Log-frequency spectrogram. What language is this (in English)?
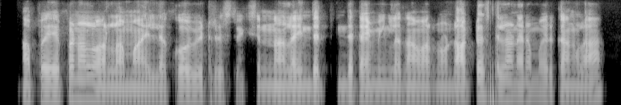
Tamil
